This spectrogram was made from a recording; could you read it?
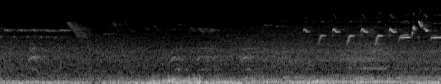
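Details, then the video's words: Goldfinch hybrid singing: faint twittering notes early, then a quicker run of high, clipped, sliding chirps in the final second and a half, over steady low rumbling background noise. "هجين الحسون Mixto del Jilguero"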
